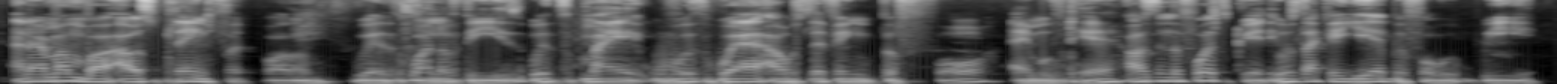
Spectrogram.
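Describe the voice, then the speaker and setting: A young man with a British accent and a very low, mellow voice tells a story from his life in an easygoing, rambling way. He restarts his sentences often, and the sound is close and dry. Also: fairly quick, few pauses, no echo. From Britain. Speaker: host. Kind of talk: casual storytelling chat.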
